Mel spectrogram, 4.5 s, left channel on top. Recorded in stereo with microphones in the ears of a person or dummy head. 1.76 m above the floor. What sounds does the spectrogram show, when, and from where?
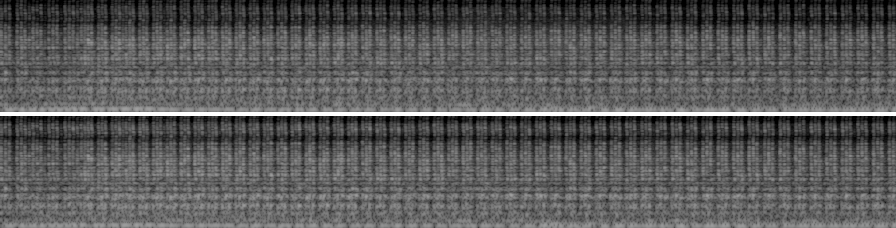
0.0 s an engine running: 5° right (ahead or behind)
